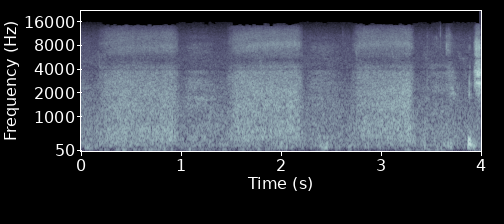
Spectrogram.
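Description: A man blowing three short puffs of breath onto a smouldering ember in a cattail seed head, fanning the charred spot so that it glows red inside. Each blow is a breathy rush that lasts under a second.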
